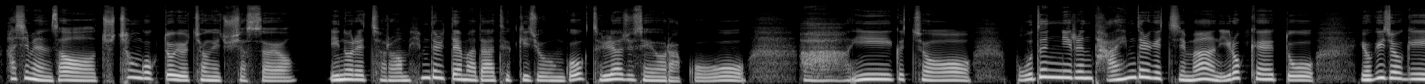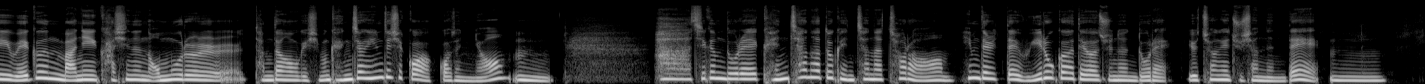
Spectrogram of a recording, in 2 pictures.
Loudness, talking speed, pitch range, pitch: -17 LUFS, 255 characters per minute, 185-245 Hz, 210 Hz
